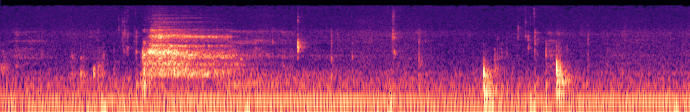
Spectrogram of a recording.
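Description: A person takes a short slurping sip of beer from a glass about a second in, then two light knocks of glasses being set down on the bar counter.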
